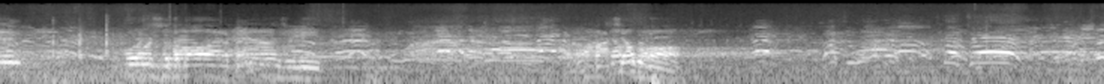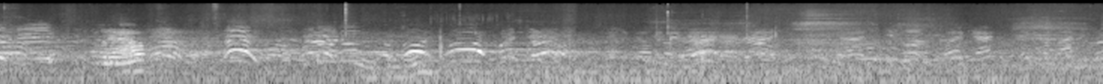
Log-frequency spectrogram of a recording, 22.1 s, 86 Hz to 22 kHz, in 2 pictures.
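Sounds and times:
people shouting calls: 0:00.0 - 0:22.0.

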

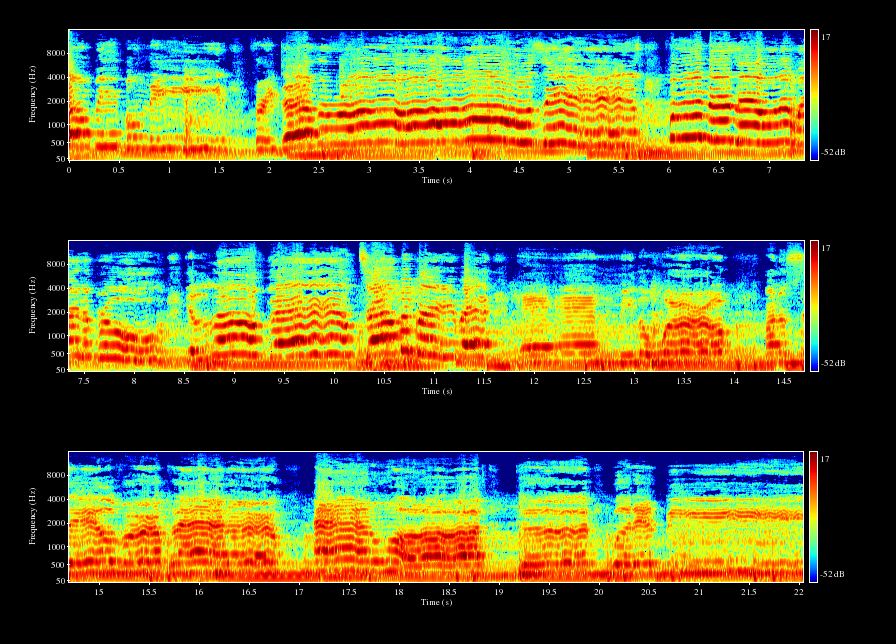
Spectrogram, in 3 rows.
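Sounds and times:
woman singing with vibrato: 0:00.0 - 0:22.0.

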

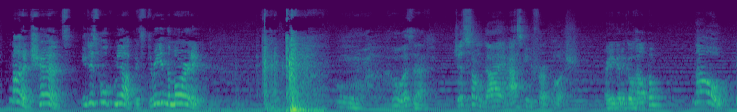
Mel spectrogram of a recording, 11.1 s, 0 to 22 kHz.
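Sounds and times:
door shutting with a thud: 0:03.8 - 0:04.9.

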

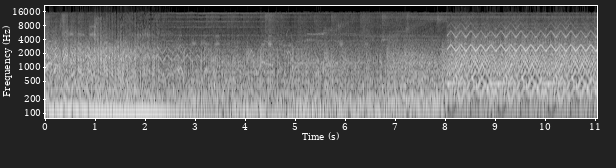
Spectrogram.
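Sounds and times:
warbling synth tones: 0:00.0 - 0:11.0
high wavering synth tones: 0:08.0 - 0:11.0.

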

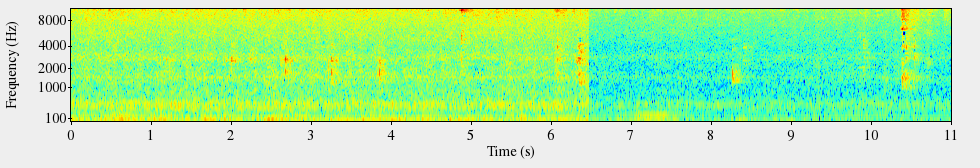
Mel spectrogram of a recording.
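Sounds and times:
chewing food with crunches: 0:00.0 - 0:06.5, 0:09.3 - 0:11.0
low rumble: 0:06.5 - 0:09.9.

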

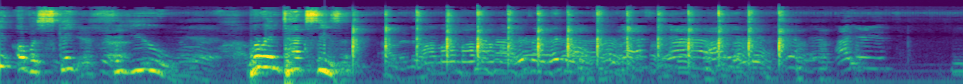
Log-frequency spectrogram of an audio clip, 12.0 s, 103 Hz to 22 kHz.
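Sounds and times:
person speaking: 0:00.0 - 0:04.5
rhythmic hand clapping: 0:04.3 - 0:10.1.

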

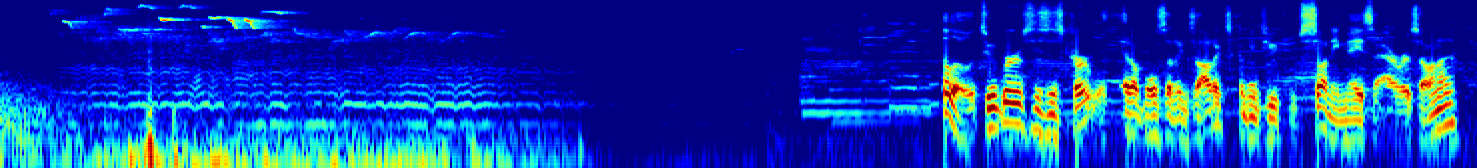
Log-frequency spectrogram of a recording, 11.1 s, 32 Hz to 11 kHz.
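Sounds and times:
boom: 0:00.0 - 0:02.3
wavering buzz with high chirps: 0:00.4 - 0:07.1
music: 0:05.9 - 0:10.9.

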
